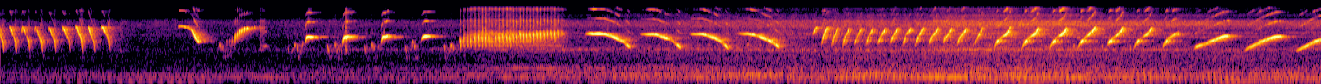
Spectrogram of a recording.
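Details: Border canary training song for young canaries: a short rapid trill, scattered swept chips, a dense buzzy burst, slow descending whistles, then a long fast rattling trill and further swooping notes over a faint low hum.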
